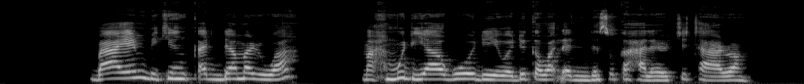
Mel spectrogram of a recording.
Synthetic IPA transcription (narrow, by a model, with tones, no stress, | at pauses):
baː˦jɐ˦mbɪ˨kʲɪ˦ŋkʼɐ˦dːɐ˦mɐ˦rwaː˦ | ma˨hmu˦˨djaː˦ɡʷoː˦deː˨wa˨dʊ˦ka˨wɐ˦ɗɐ˨nda˨sʊ˦ka˨ha˨lɐ˨rt͡ʃiː˦taː˨ɽɔ˦ŋ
